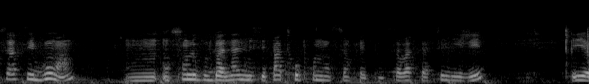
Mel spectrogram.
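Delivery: chewing while talking; speaking around a bite of cake; mouth full. Real, not acted. Seen 0: Bit the cake at -7; lips pressed and chewing between words.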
